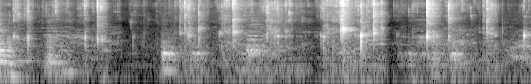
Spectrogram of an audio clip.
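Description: Biting and chewing tough desi (country) chicken on the bone: irregular mouth clicks and smacks. The meat is very tight and slow to chew.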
